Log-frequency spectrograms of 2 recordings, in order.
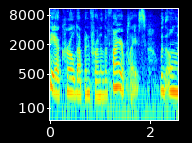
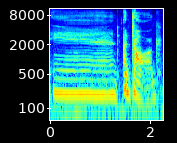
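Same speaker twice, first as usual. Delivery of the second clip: slow comic beat; much slower than usual. Acted. Comic list pause.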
